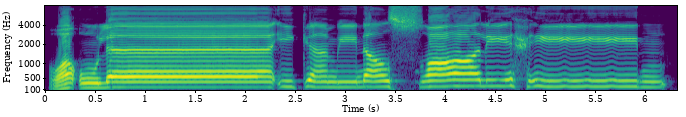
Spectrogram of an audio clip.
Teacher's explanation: وَأُولَئِكَ مِنَ الصَّالِحِينَ، وَأُولَئِكَ یہاں پہ جو مد ہے اسے کہا جاتا ہے بڑی مد، مد متصل اسے کہا جاتا ہے، 4 سیکنڈ تک لمبا کیجیے گا آگے۔ اس میں حروف مدہ حمزہ ایک لفظ میں ہے۔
